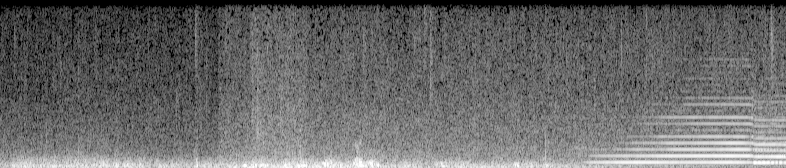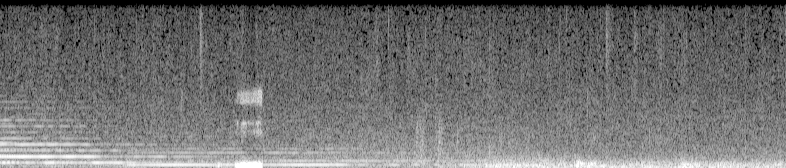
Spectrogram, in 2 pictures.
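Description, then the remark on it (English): Steady rain hisses throughout while low thunder rumbles roll underneath. Sustained musical tones swell through the middle, and a sharp, loud crack stands out briefly near the end. “Is that rain I hear too?”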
